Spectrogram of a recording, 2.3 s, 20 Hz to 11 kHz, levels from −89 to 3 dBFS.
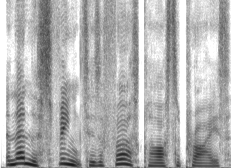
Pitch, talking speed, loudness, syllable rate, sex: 245 Hz, 210 wpm, -16 LUFS, 5.0 syllables/s, female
